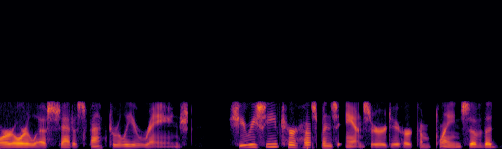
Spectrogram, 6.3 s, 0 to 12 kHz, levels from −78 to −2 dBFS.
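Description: At 3.84 s, about 60 ms of packets goes missing (a gap consistent with two packets), and the receiver covers it by repeating the last pitch period until 3.90 s. This packet loss with pitch repetition sounds like a brief held, buzzy tone in the speech, heard through the 300 to 3700 Hz G.711 telephone band.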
